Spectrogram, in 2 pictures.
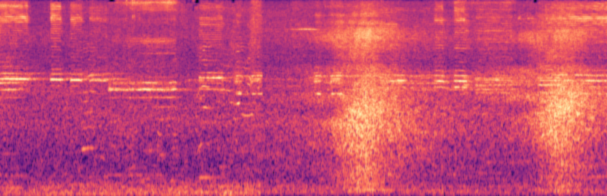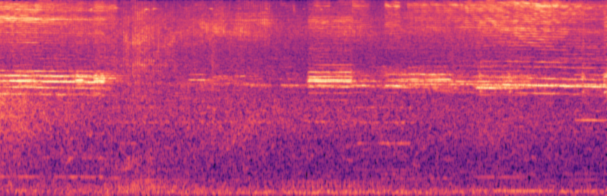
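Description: Steady city road traffic, with two vehicles passing close by, each swelling and fading away, about four and a half and seven seconds in.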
